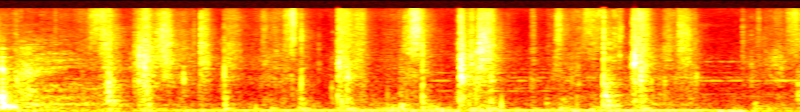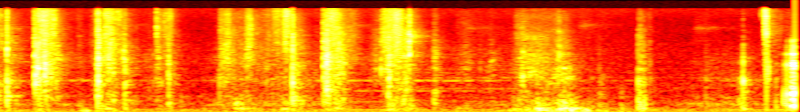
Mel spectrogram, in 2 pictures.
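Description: A tarot deck being shuffled by hand: a quick, irregular run of soft card clicks and flicks that stops shortly before the end.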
